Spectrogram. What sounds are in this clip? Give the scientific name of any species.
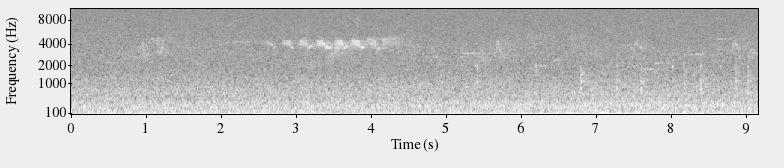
Vireo olivaceus, Contopus virens, Setophaga caerulescens, Catharus guttatus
